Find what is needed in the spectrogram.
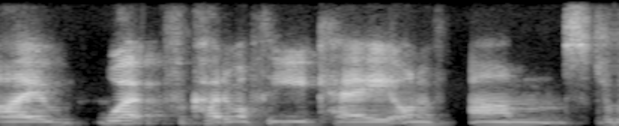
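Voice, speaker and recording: A woman with an Australian accent, very deep and low in pitch, bright and sharp in tone, over a quiet background. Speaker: nurse. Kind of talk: conference talk.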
